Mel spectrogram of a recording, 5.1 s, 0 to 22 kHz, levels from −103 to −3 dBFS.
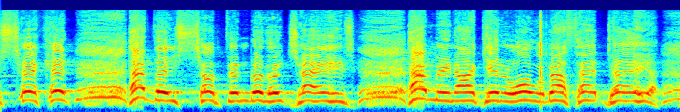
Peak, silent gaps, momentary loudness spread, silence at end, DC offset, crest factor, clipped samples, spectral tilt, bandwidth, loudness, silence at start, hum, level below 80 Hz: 0 dBFS; none; 7 LU; 0 s; under 0.1%; 18 dB; under 0.1%; -2.5 dB/octave; 16 kHz; -18 LUFS; 0 s; none; -80 dBFS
